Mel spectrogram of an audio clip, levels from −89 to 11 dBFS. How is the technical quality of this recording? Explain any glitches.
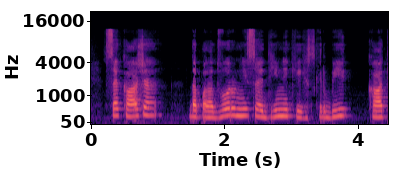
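The speech carries plainly audible codec damage throughout. Treble sounds synthetic, likely from HE-AAC compression at a very low bitrate. Spectral band replication rebuilds the highs from copied lower bands, so sibilants turn gritty and metallic, with nothing above 12.3 kHz.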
